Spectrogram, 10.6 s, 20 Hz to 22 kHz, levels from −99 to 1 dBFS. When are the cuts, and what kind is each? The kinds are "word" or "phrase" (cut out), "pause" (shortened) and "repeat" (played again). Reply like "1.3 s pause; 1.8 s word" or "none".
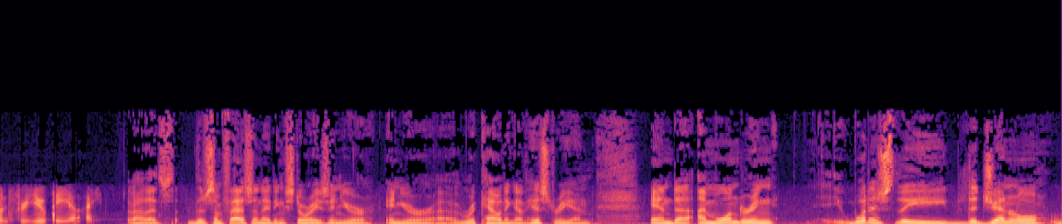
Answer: none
